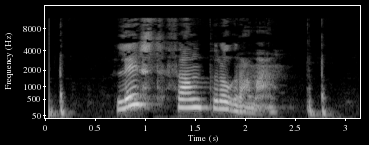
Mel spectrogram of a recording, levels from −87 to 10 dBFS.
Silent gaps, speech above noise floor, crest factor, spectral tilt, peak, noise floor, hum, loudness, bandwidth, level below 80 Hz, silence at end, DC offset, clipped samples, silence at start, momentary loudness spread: none; 41 dB; 18 dB; -5.5 dB/octave; 0 dBFS; -56 dBFS; none; -16 LUFS; 11.5 kHz; -50 dBFS; 0.35 s; under 0.1%; under 0.1%; 0.05 s; 21 LU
